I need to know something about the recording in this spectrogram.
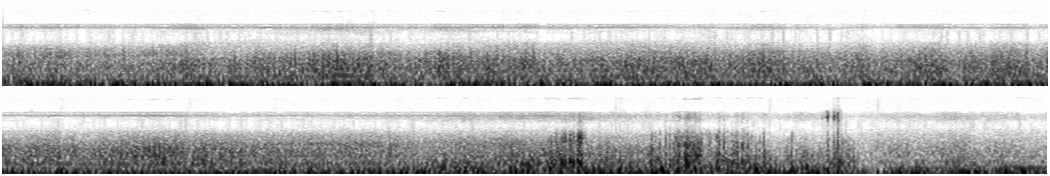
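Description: Heavy wind buffeting the camera microphone, a steady low rumble as when moving at speed outdoors, with a few brief knocks or rattles about eight to nine seconds in.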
